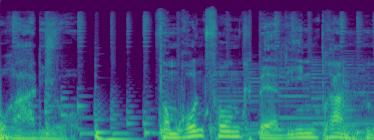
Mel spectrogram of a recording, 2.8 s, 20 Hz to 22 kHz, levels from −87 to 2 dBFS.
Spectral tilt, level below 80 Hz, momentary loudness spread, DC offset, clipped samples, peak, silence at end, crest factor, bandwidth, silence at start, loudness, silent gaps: -7 dB/octave; -30 dBFS; 8 LU; under 0.1%; under 0.1%; -8 dBFS; 0 s; 14 dB; 17 kHz; 0 s; -22 LUFS; none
